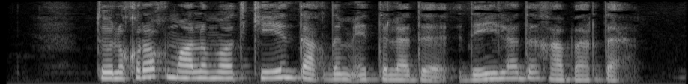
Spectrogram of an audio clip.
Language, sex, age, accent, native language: Uzbek, female, 18-24, Buxoro, Uzbek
